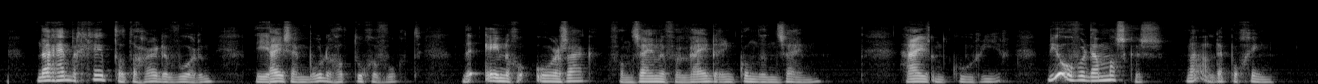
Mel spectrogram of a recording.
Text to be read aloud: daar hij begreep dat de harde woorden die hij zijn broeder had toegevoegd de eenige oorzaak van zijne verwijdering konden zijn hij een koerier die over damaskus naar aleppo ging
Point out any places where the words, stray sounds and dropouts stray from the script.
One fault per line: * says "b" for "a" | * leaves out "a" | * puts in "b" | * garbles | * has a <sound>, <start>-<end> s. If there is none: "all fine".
all fine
